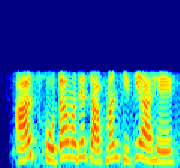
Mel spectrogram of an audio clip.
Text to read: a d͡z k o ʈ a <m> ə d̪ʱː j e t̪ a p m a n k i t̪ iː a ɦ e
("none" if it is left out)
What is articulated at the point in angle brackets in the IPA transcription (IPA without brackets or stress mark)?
m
